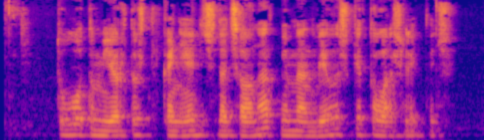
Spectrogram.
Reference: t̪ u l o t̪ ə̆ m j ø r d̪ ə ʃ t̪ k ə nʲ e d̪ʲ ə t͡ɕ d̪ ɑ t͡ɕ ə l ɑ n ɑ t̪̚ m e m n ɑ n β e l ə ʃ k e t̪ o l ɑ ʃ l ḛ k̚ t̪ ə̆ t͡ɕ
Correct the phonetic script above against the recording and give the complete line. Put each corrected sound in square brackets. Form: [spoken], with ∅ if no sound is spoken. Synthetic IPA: t̪ u l o t̪ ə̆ m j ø r [t̪] ə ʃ t̪ k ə nʲ e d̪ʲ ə t͡ɕ d̪ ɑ t͡ɕ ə l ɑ n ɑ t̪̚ m e m n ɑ n β e l ə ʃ k e t̪ o l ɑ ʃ l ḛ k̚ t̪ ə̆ t͡ɕ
